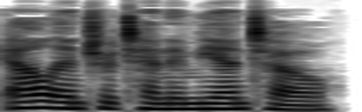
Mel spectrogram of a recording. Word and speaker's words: entretenimiento: Talk about entertainment using el entretenimiento. This masculine noun means entertainment or amusement in English. Pronunciation, ehln, tre, ten, ee, me, en, to.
